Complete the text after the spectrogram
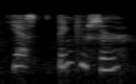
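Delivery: put-on high chorus of polite kids; quick, keen thanks from little ones; high, eager child voices; eager children. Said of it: "the others were quick to add".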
